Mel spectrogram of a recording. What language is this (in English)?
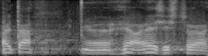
Estonian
